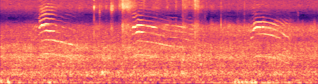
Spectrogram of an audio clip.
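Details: Newborn kittens with their tired, panting mother cat, who keeps returning to check they are safe and warm. Three high, thin mews, each bending down in pitch and spaced about a second and a half apart, over constant low rumbling noise.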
